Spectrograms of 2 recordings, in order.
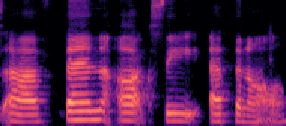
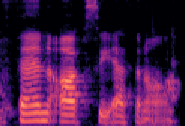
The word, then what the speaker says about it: phenoxyethanol: And I'll spell it too. So it's phenoxyethanol.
